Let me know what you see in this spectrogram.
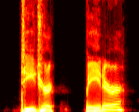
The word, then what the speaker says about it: Diedrich Bader: That was a couple years ago going back, but that was with Diedrich Bader. Am I saying his name right? I always mess up his name. – You are, yep.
